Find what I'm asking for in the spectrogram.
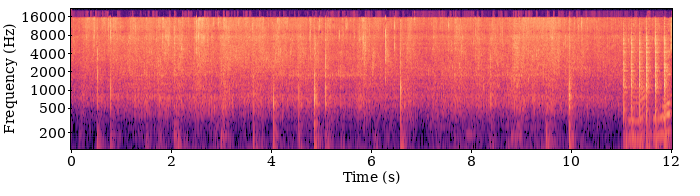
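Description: Basmati rice sautéing in a pan with turkey and vegetables, giving a continuous soft sizzle with scattered clinks and scrapes of stirring, and busier clatter near the end.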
